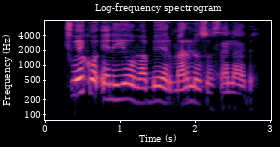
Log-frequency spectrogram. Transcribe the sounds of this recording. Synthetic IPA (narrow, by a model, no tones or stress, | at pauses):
t͡ʃwɛkɔʔɛnijomaɓɛɾmaɾlɔsɔsalaːda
